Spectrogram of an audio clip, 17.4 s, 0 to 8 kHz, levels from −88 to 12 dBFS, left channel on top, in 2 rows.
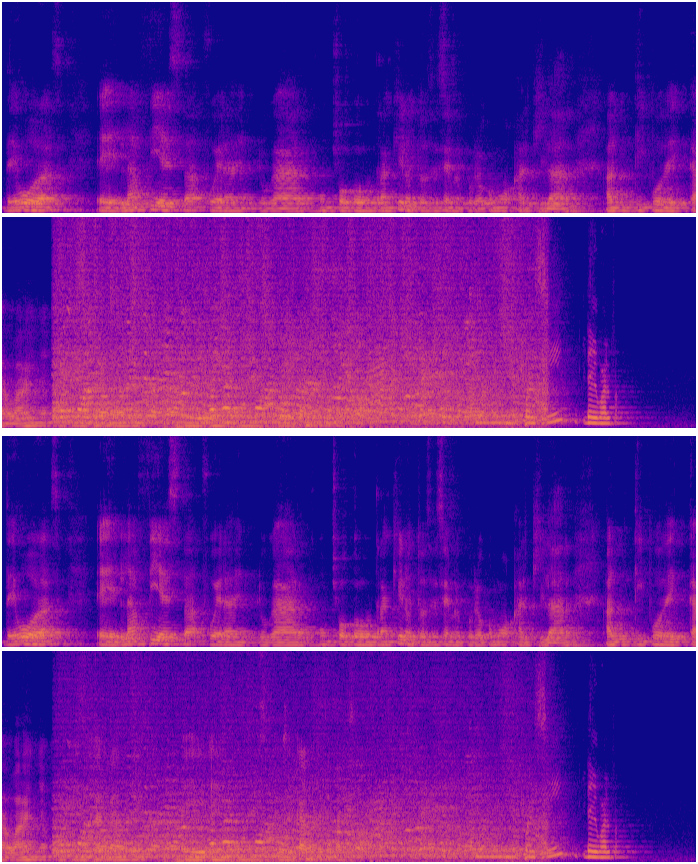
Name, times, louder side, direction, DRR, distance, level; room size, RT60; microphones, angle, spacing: voice 1, 0.0-0.7 1.2-13.1, right 1 dB, 75° right, 5 dB, 6.0 m, -29 dB
sound 1, 9.3-15.5, left 3 dB, 85° left, 2.2 m, -25 dB
voice 2, 14.6-16.4, left 1 dB, 15° left, 15 dB, 0.9 m, -27 dB
27.5 x 20.0 x 7.0 m, 1.0 s
head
